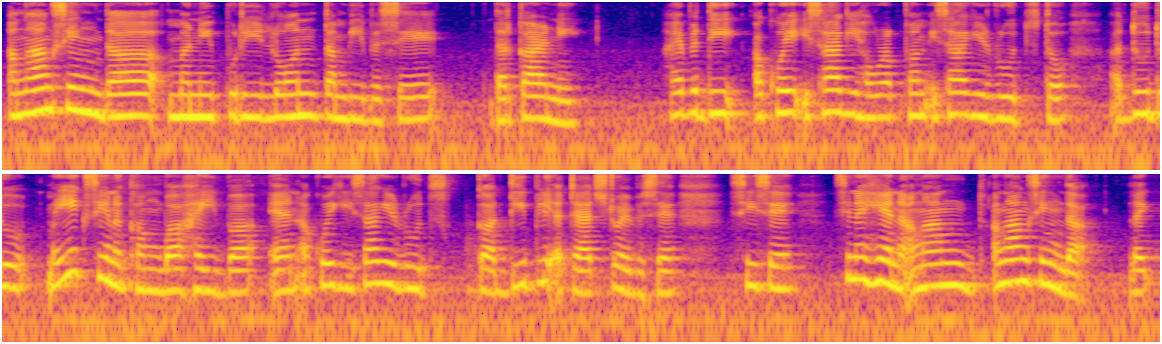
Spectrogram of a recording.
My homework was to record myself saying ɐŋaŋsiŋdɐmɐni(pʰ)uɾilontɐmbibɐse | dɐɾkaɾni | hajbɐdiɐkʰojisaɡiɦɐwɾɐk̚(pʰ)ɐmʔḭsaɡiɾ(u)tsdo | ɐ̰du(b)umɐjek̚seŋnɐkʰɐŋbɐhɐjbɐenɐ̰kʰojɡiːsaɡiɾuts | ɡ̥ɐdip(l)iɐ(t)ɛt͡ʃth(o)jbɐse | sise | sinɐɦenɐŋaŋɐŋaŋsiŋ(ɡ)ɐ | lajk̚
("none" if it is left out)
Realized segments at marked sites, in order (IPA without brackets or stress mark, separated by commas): p, pʰ, u, d, l, t, o, d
